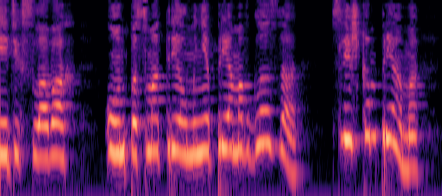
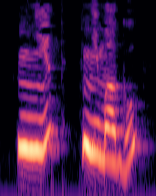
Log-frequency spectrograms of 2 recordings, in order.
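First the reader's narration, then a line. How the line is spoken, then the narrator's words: Laughing. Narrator (Russian): рассмеялась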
